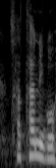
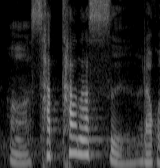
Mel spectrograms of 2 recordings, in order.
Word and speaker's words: 사탄: 자 여기에서 이제 뭐 다른 내용 일단은 뒤로 넘기고 마귀라는 단어를 생각해야 되는데, 자 마귀는 히브리어로 사탄이에요. 히브리어 발음 자체가 사탄입니다. 사탄이고 헬라어로도 그리스어로도 사탄이라고 해요. 사탄 또는 사타나스라고 합니다.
